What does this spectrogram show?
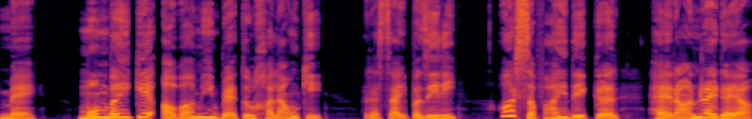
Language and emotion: Urdu, surprised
